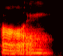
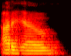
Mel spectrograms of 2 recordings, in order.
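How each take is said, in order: First: The name is said the Kentucky way. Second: The name is said the Spanish way.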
